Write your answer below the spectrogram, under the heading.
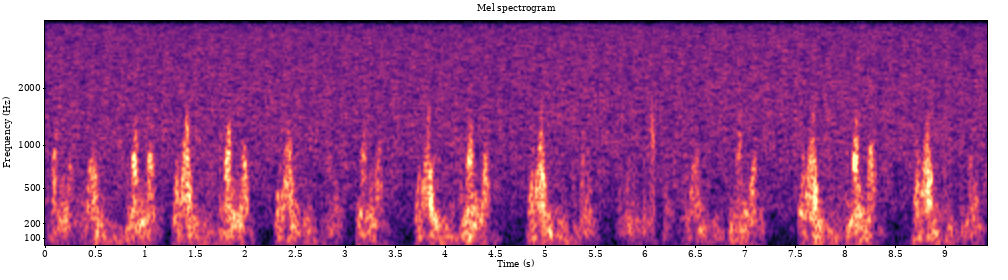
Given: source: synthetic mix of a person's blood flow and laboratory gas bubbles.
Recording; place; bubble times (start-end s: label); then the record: Doppler ultrasound of blood flow; precordium
5.74-5.91 s: bubbles
5.96-6.10 s: bubbles
From the record:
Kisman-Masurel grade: 111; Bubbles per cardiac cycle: 1 to 2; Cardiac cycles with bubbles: 1 to 10%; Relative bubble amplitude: barely perceptible (0.100 to 0.250); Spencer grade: 1 (occasional bubble signal discernible with the cardiac motion signal, with majority of cardiac periods free of bubbles); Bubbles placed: only in the low amplitude regions of the cardiac cycle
